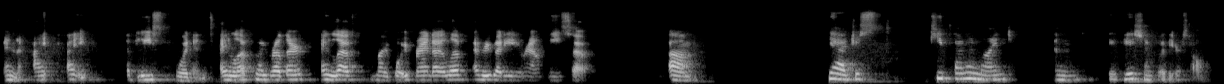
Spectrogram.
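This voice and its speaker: A woman's voice: mid-range voice, fairly even intonation, measured pace, fairly bright tone, poor audio. Young woman on a video call, earnest and heartfelt, talking faith and healing. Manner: heartfelt, reflective, speaks of her faith. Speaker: guest. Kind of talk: earnest faith-based advice.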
